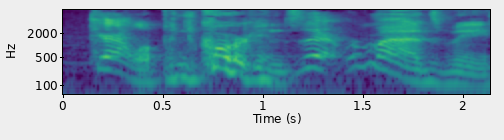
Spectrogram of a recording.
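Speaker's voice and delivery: loud high startled cry; sudden exclamation. Acted. Hagrid remembering the owl, exclaiming loud.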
